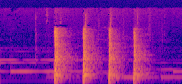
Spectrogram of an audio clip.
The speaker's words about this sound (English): you all hear a knock on the door of the house. The knock is much louder than what was just created as it echoes through the house, large fists slamming on the door. You believe someone is at your front door.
